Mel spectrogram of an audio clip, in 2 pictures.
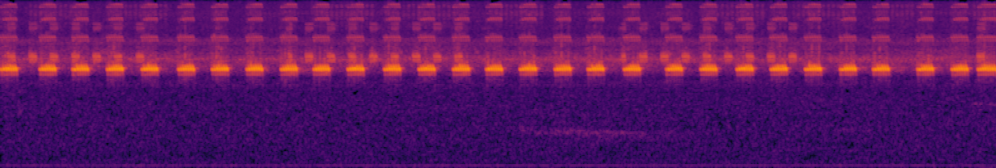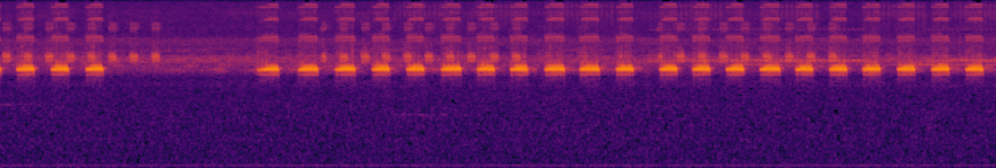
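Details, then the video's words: Grass insects singing late on an autumn night in Changnyeong, South Korea, with brisk evenly spaced high chirps near three per second, a continuous shrill trill behind, and a brief pause in the pulsing midway. "깊은밤 가을 풀벌레 소리"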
